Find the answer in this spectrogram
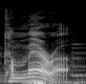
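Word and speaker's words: Kamera: find out about the camra no I didn't just pronounce camra wrong hear me out the camra was a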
